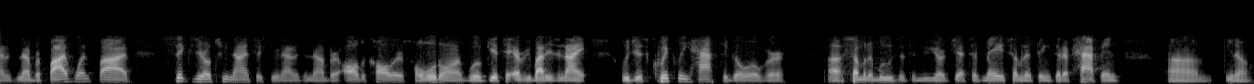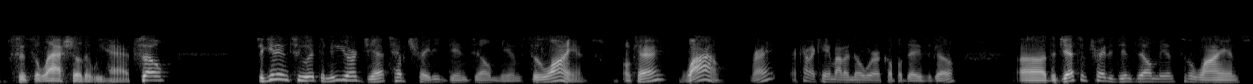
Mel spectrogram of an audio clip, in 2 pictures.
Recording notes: I take live callers!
